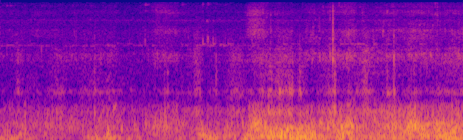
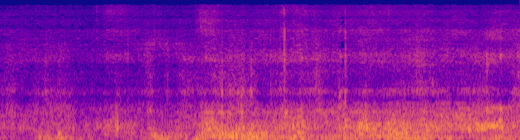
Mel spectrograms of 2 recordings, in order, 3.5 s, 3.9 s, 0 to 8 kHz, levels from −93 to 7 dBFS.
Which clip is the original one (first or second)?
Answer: first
